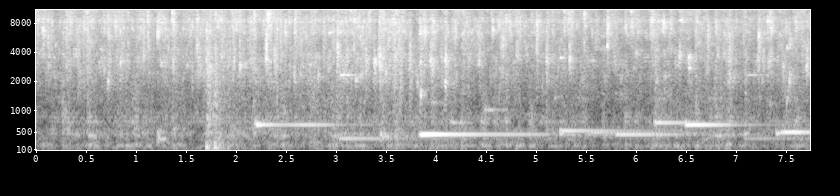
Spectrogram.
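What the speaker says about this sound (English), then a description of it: "I'm going to wash my hands here" A running tap pours steadily into a sink while hands are washed, with gentle splashing, a sharp knock near the start and faint squeaky tones over the soft flow.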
